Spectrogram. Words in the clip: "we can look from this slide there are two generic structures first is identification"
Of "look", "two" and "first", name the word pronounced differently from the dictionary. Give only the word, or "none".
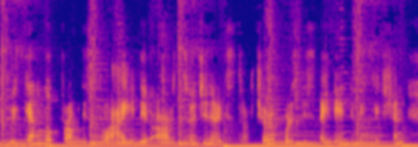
first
